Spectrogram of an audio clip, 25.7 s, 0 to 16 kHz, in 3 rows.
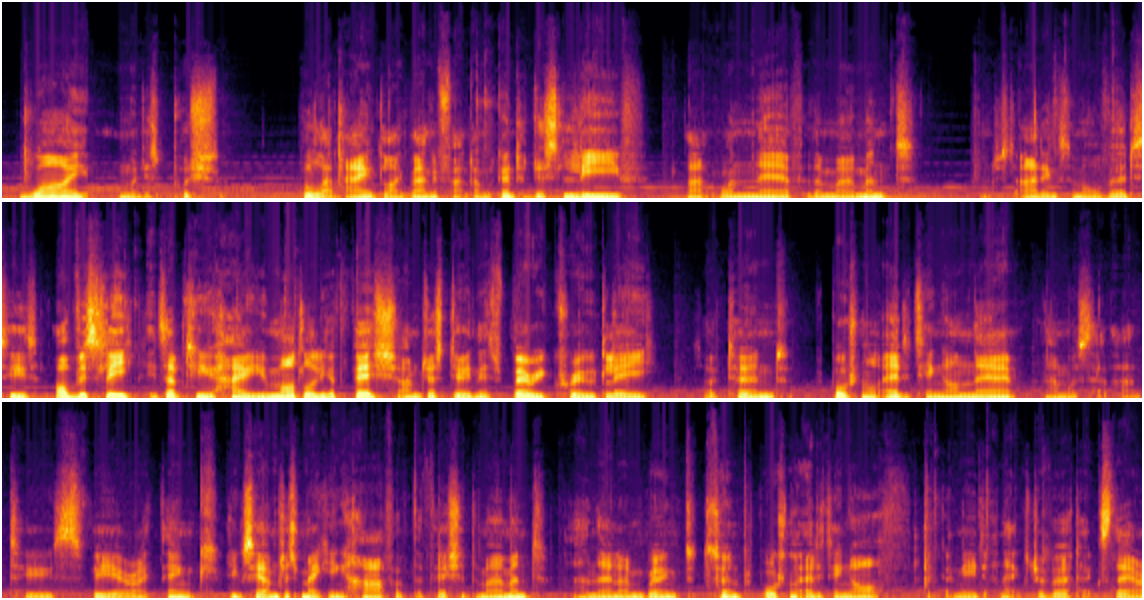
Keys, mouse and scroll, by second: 0.1 y, 2.5 Escape, 3.6 shift+click, 4.9 g, 6.7 click, 7.2 ctrl+r, 7.9 click, 11.2 middle click, 13.2 o, 13.5-14.0 scroll down 1, 14.0-14.4 scroll up 1, 16.2 click, 18.7 middle click, 20.6 Tab, 21.2 middle click, 22.4 o, 23.8 ctrl+r, 24.1 click, 24.9 middle click, 25.4 scroll up 1.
